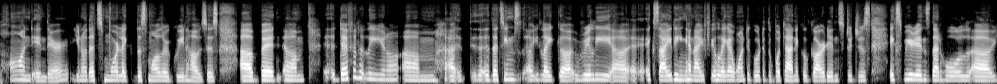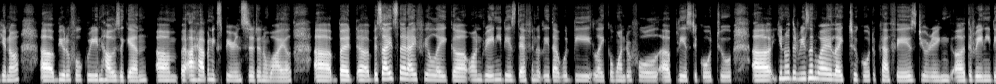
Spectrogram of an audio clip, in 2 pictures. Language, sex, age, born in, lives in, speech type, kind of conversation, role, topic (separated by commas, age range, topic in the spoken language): English, female, 35-39, United States, United States, conversation, unstructured, none, On rainy days, do you prefer to cozy up in a café, wander through a museum, or browse a bookstore, and what makes that choice feel right to you?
